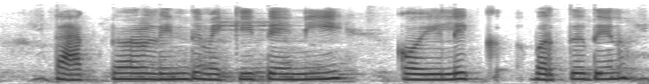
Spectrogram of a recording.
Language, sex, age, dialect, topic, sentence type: Kannada, female, 18-24, Northeastern, agriculture, question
